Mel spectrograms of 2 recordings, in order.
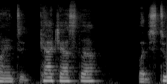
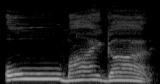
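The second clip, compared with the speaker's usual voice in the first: amazed; 5 semitones higher, much slower than usual. Real, not acted. Awed by the huge sword cut.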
